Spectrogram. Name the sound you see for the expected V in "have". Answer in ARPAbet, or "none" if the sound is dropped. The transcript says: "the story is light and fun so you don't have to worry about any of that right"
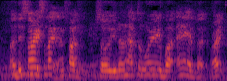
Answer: F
